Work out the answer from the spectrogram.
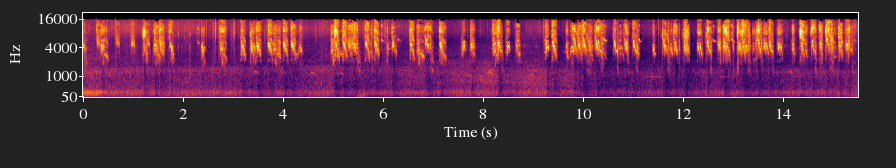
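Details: A flock of sparrows gathers to be fed at a Tenmangu shrine on 28 January 2021, chattering in rapid, overlapping high chirps and tweets almost without pause, with faint low traffic noise beneath.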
